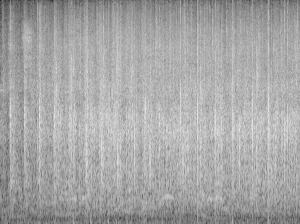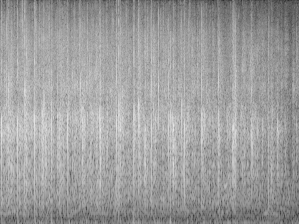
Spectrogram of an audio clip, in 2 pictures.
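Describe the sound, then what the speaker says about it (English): Steady round of applause from a seated audience at a cancer support team luncheon, full and continuous, easing slightly near the end. "we would love a round of"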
